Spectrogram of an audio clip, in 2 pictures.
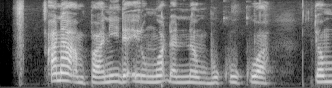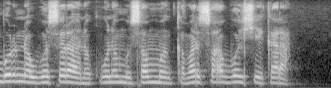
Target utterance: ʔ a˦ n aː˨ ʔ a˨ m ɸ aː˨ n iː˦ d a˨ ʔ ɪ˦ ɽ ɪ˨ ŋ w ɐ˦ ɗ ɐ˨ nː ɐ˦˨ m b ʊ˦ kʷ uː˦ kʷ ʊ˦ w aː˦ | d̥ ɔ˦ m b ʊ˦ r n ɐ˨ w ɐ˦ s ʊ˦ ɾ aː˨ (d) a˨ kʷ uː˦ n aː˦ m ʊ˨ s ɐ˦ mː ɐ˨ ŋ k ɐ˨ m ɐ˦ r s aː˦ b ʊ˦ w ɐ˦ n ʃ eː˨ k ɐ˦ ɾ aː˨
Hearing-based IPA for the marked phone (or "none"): n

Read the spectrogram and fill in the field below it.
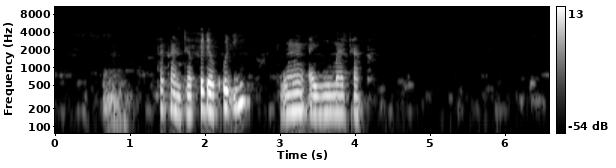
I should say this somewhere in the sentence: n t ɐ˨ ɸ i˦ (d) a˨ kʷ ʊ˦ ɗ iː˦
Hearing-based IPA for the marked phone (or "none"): d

